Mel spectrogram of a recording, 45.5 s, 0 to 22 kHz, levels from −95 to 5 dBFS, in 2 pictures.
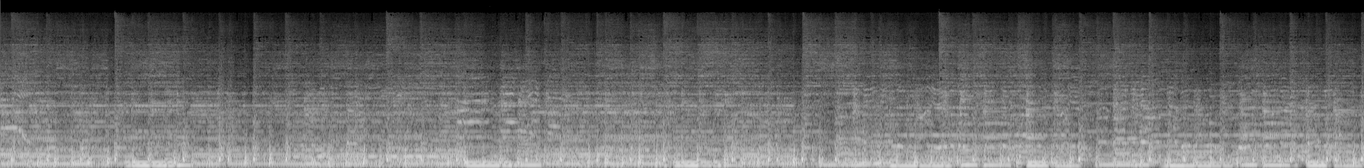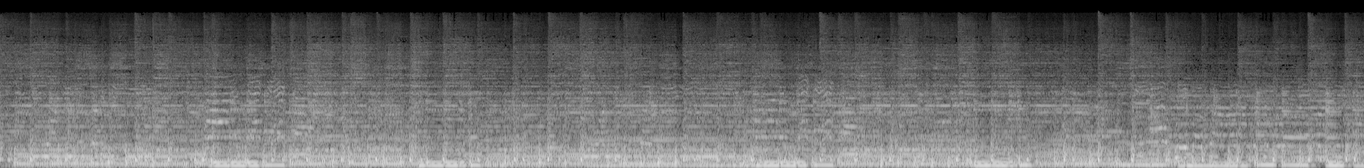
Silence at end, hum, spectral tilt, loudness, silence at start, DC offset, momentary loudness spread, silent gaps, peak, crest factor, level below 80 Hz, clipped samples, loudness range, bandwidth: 0 s; none; -8 dB/octave; -17 LUFS; 0 s; under 0.1%; 3 LU; none; 0 dBFS; 14 dB; -22 dBFS; under 0.1%; 1 LU; 13 kHz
